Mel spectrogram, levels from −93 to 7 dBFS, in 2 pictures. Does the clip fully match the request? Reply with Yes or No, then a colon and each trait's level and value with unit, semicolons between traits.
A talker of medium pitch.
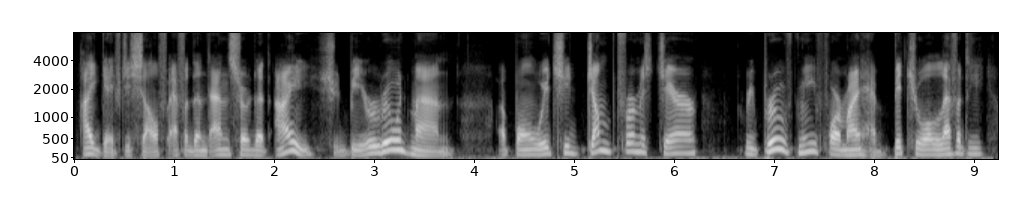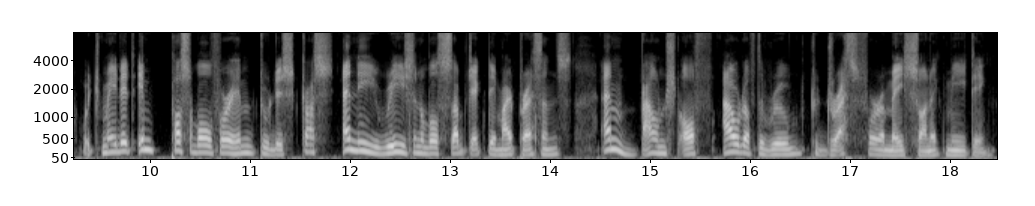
Yes: medium, 145 Hz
